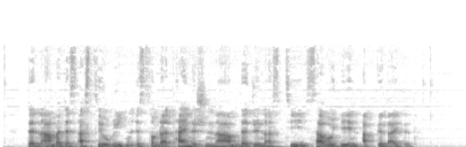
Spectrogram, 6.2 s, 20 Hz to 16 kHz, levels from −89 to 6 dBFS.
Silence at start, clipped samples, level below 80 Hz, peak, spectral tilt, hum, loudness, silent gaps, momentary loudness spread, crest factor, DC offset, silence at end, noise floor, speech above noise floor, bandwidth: 0.35 s; under 0.1%; -60 dBFS; -16 dBFS; -7 dB/octave; none; -36 LUFS; none; 6 LU; 18 dB; under 0.1%; 0.7 s; -71 dBFS; 36 dB; 11.5 kHz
